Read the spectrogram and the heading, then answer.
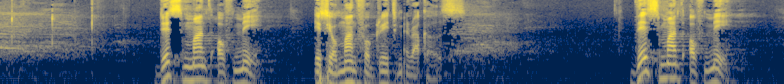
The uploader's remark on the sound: This was preached at the Doxa Service 07052023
